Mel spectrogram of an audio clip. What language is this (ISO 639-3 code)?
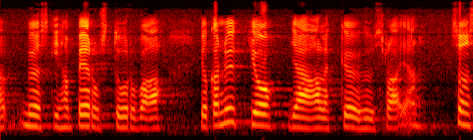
fin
